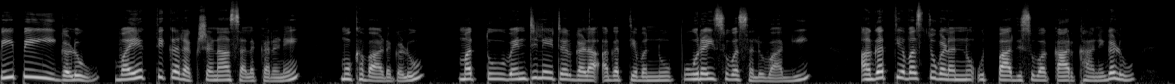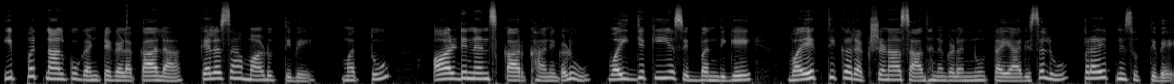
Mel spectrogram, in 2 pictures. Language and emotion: Kannada, neutral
